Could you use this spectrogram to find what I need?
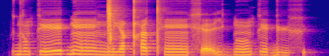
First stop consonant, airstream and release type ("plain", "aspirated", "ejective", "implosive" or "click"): plain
